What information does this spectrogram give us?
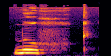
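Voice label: "muc", Scottish Gaelic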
